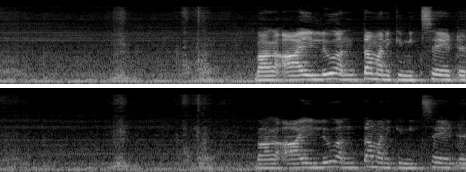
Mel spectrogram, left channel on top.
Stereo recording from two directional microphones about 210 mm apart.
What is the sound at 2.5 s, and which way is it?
A woman's voice, 55° left (ahead or behind).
